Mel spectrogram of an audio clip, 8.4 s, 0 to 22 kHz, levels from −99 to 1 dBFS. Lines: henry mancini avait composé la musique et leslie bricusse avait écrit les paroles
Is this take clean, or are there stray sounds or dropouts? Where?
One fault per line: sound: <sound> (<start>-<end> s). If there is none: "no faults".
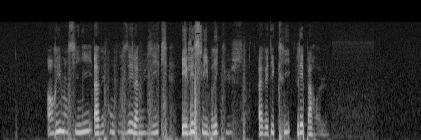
no faults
